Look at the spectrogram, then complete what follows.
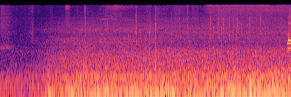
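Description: Car cabin noise: a low rumble of engine and road that rises about a second in and then holds steady while the car is driven.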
